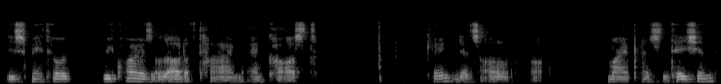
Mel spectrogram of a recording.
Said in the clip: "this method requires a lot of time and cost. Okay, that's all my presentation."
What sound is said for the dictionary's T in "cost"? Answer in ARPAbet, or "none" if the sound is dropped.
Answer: T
